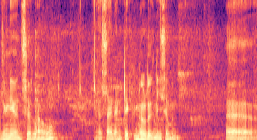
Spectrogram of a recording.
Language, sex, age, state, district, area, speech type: Bodo, male, 45-60, Assam, Udalguri, urban, spontaneous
